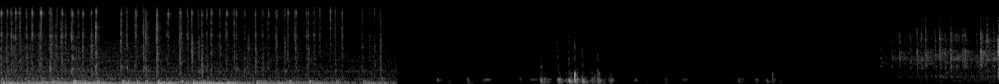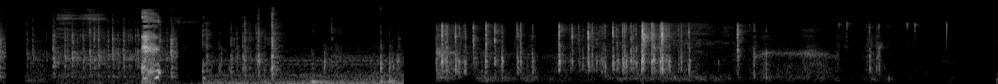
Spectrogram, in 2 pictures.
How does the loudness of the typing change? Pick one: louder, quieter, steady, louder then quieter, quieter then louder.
quieter then louder.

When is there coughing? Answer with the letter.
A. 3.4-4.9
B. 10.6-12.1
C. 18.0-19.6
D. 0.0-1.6
B.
